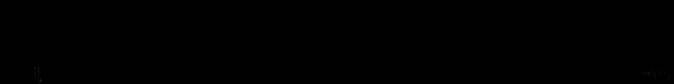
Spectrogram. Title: 16 MINUTE HICCUP ATTACK 😩 Waking up with the hiccups - Sleep Apnea CPAP Treatment September 3, 2023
